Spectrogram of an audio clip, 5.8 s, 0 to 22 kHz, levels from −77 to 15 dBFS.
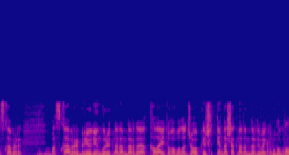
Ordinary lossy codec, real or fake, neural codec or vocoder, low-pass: none; fake; codec, 16 kHz, 16 kbps, FunCodec, trained on Chinese and English, 50 frames a second; none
